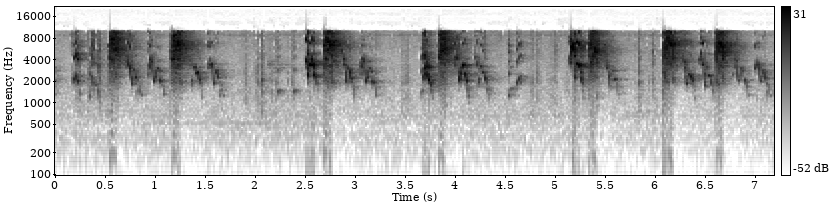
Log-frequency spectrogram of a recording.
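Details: Domestic budgerigars giving a breeding-stimulation mating call: bursts of loud, scratchy, high warbling chatter about every second, separated by brief quieter gaps.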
